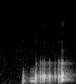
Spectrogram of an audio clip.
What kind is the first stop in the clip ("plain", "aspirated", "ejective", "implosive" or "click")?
implosive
